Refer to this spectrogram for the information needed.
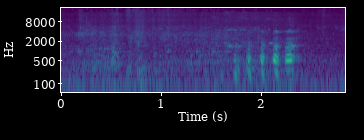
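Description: Water sloshes and laps steadily against the sides of a hot tub, building toward the end into a few louder, rhythmic splashes. Nobody speaks.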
